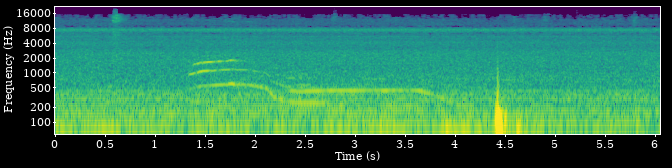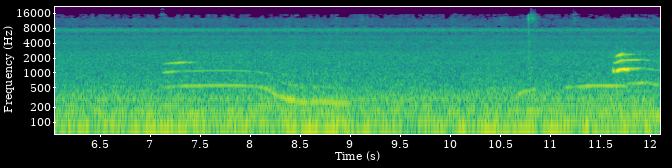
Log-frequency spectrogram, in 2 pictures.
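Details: Stray cats fighting at night, with angry screams: three drawn-out wavering yowls that swoop down in pitch, one held as a flat moan, plus a sharp knock midway and a brief upward cry at the end, over low hum.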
